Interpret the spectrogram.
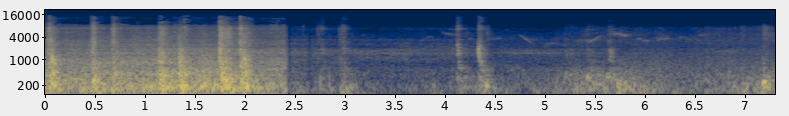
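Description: Passenger train carriages rolling past close by, steel wheels clacking in pairs over the rail joints. About two and a half seconds in the train sound cuts off abruptly, leaving quiet outdoor ambience with a few light clicks and taps as the flattened iron strip is picked up off the ballast stones.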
